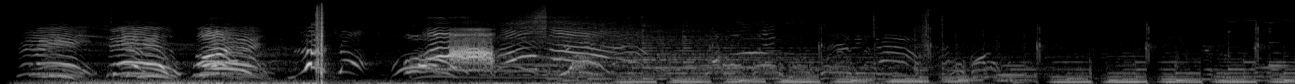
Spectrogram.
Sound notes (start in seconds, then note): 4.0 kids Voices; 4.0 cheering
